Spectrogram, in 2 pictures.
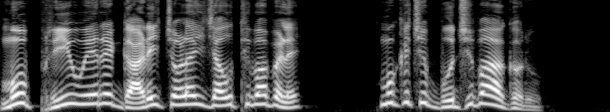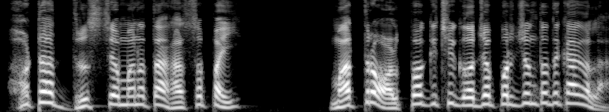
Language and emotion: Odia, surprised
